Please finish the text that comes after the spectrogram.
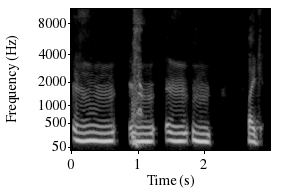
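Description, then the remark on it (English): A voice imitates the garbled team radio transmissions of Ferrari drivers such as Carlos Sainz as played on TV, with loud, unintelligible mumbling: four quick drawn-out vocal bursts, a short pause, then one brief final burst. “but I I think if we're talking about the radio, I think both him and Carlos Sainz's radio, normally their radio transmissions when they play it on TV sounds a little something like this.”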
